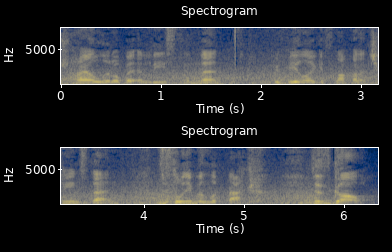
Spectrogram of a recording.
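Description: Noticeable background noise accompanies talking at a moderate pace. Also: woman. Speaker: vlogger. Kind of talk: casual vlog chat. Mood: relaxed, friendly. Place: street. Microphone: phone near.

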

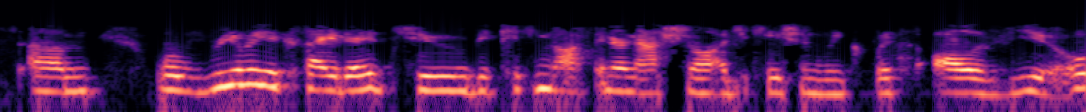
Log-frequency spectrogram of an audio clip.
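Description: In an American accent, a woman with an unremarkable speaking voice talks at a moderate pace and medium pitch. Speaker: moderator. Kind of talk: panel moderation. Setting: video call.

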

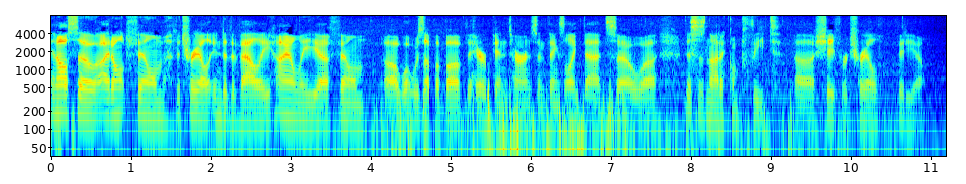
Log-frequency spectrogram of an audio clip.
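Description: With noticeable background noise, a man talks at a moderate pace with fairly even intonation. The sound is dry, with no echo. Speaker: overlanding vlogger. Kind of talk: casual vlog chat. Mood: relaxed, friendly. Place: open country. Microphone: phone near.

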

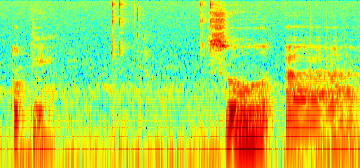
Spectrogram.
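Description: Audible room echo surrounds a man speaking in a French accent. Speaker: graphic designer. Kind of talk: tutorial. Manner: halting.

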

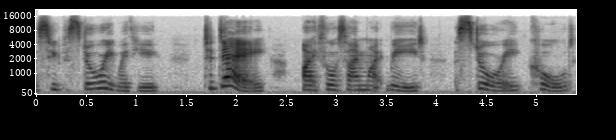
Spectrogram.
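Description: In an unforced reading voice, the speaker reads with lively intonation.

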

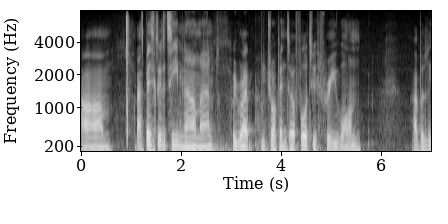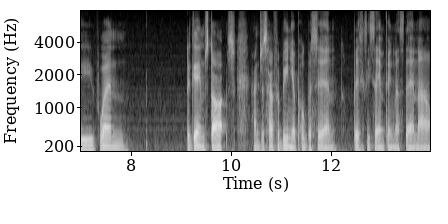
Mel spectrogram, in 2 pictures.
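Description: A man's very deep, low voice in a British accent, dark and mellow, monotone and flat, at a fairly slow pace with long, frequent pauses. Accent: British English, informal. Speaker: gaming YouTuber. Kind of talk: casual gameplay chat, reacting to the match as it plays. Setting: home recording, gaming stream.

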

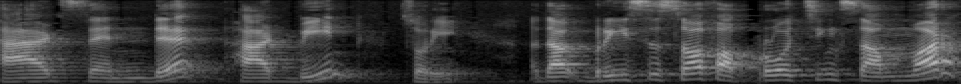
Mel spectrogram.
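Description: The background stays quiet while a man talks. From Kerala, India. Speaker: online tuition teacher. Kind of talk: lecture. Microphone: lapel.

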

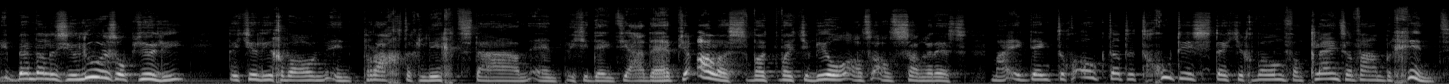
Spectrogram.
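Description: A woman speaks at a very slow pace. Her loudness swings a lot. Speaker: guest. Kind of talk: conversational interview answer. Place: kitchen. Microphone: lapel.

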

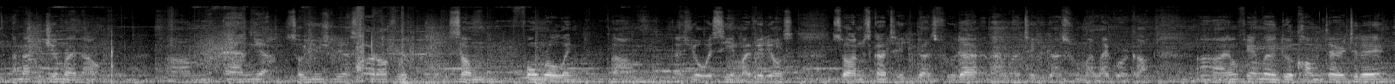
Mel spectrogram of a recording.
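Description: With loud music in the background, a man talks at a fairly quick pace. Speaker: university student vlogger. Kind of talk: casual vlog chat. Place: gym. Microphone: phone near.

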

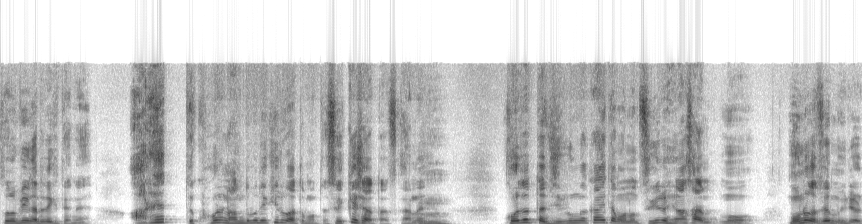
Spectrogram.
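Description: Against a quiet background, a man with a high-pitched, dark, mellow voice speaks at a very fast pace, with very wide pitch swings and big swings in loudness. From Japan, Hiroshima. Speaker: entrepreneur. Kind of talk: interview conversation. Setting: studio. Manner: animated, humorous. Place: studio. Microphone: lapel.

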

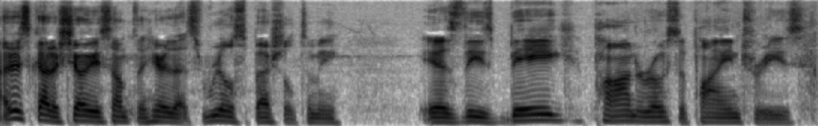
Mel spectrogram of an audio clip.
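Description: Recorded dry with no echo, a man speaks at a moderate pace with ordinary pitch variation. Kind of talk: casual vlog narration. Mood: enthusiastic, admiring. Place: forest.

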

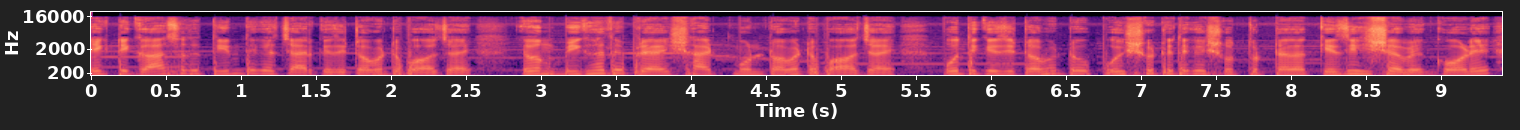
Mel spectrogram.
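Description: Faint music plays behind a man. His intonation stays fairly even. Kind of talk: field presentation to camera. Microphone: lapel.

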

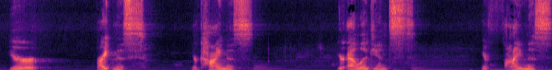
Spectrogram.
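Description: Music plays in the background as a woman speaks very slowly in a very deep, low pitch with fairly even intonation. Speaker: poet in cosplay. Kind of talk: poetry reading. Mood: romantic, wistful. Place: home room. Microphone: phone near.

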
